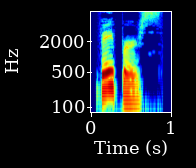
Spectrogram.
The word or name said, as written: vapor's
